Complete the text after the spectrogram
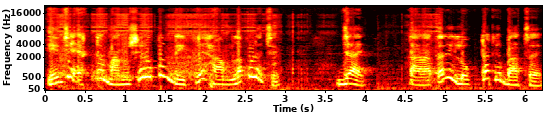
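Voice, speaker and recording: A female-sounding cartoonish character voice, fairly high in pitch, at a fairly slow pace. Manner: grumbling, bargaining.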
